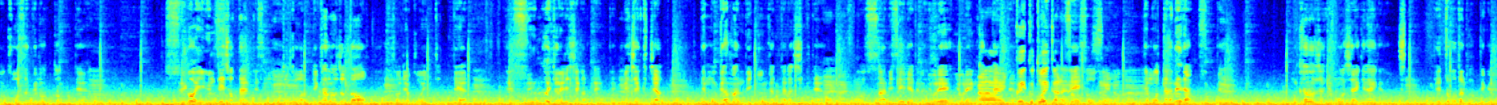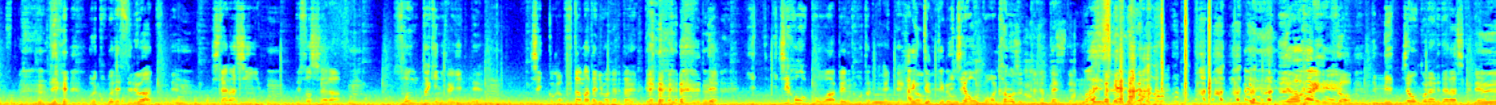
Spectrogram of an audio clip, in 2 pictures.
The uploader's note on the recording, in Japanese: ドライブ収録！！目的地までの車の中での収録。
